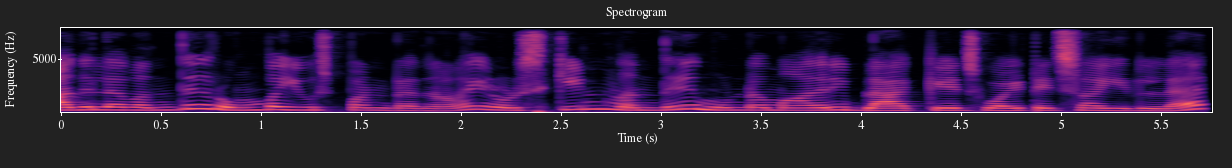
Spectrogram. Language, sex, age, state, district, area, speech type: Tamil, female, 18-30, Tamil Nadu, Viluppuram, rural, spontaneous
